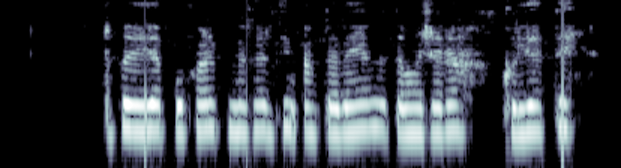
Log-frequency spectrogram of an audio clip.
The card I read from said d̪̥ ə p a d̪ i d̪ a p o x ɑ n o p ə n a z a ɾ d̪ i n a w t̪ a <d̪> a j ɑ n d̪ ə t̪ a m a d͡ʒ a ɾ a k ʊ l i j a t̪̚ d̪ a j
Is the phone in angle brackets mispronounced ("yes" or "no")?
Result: no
